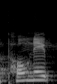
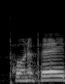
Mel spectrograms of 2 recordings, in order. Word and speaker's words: Ponape: Like, we've got, I think it's probably a ponape bird's nest or ponape, depending on how you want to pronounce it.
